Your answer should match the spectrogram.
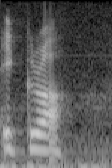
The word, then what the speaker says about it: Iqra: नाम है इकरा। इकरा के इंग्लिश में स्पेलिंग है IQRA।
